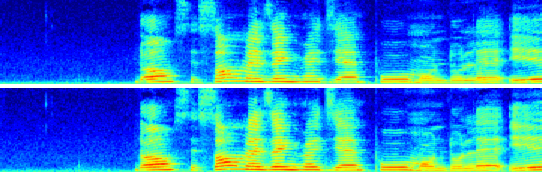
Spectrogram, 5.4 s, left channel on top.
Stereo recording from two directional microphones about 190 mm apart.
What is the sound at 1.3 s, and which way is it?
A woman's voice, 25° right (ahead or behind).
